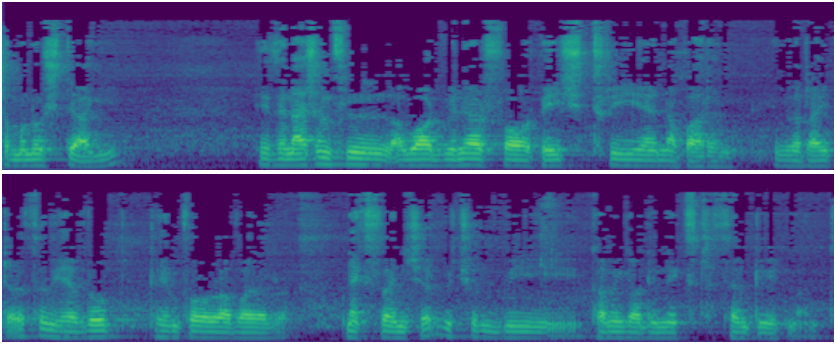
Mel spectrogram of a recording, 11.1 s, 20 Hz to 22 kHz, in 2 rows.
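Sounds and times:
man speaking: 0.0s - 0.9s, 1.7s - 11.0s.

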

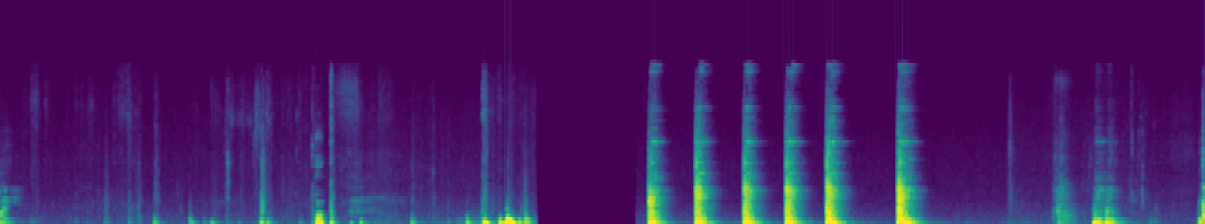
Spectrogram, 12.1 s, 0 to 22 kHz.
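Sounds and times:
sharp knocks in van: 6.5s - 9.3s.

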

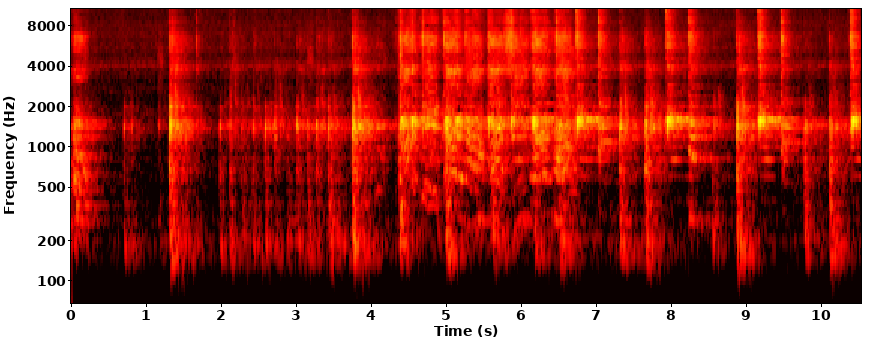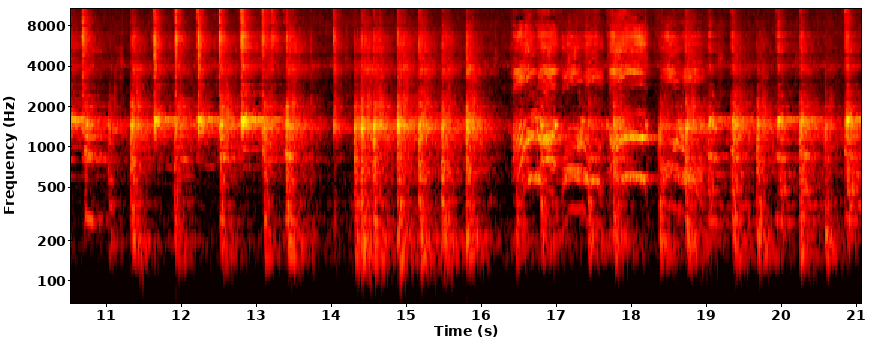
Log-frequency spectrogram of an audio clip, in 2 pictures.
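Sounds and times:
singers chanting: 4.3s - 7.3s, 16.4s - 21.0s.

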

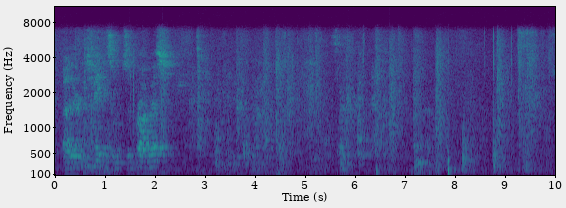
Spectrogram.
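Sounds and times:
footsteps on wooden floor: 3.2s - 9.7s.

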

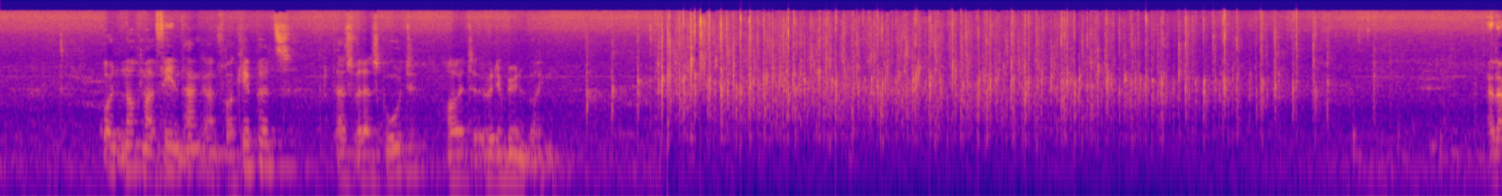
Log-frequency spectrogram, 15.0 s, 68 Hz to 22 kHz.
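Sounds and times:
audience applauding: 5.8s - 13.9s.

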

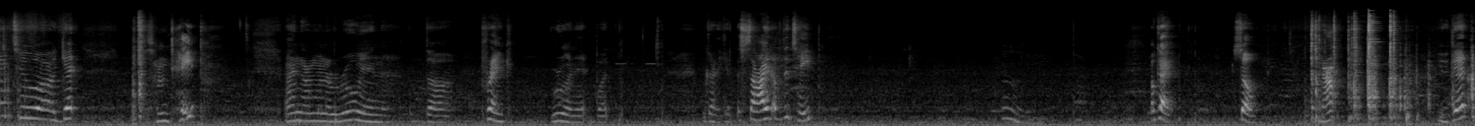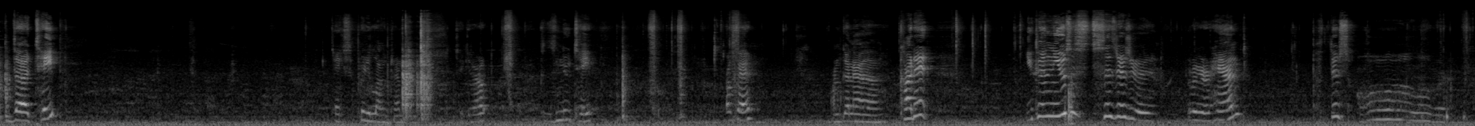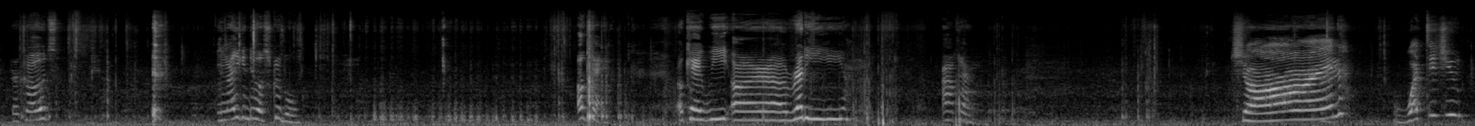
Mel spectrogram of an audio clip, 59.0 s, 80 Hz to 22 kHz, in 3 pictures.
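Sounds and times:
pen scribbling on paper: 44.0s - 46.7s.

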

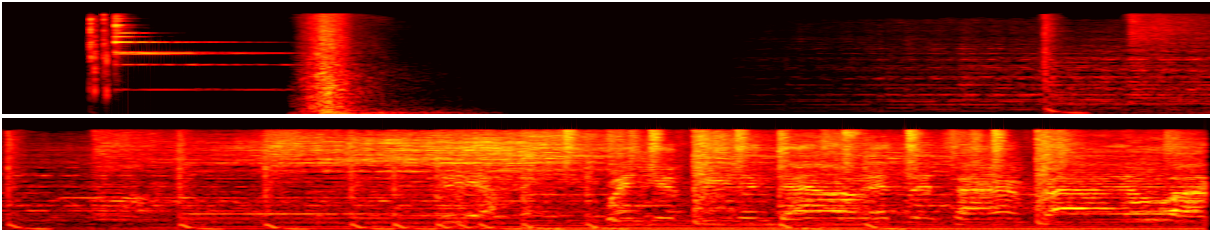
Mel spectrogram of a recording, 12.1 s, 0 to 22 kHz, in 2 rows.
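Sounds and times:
bell-like ding: 0.5s - 1.6s.

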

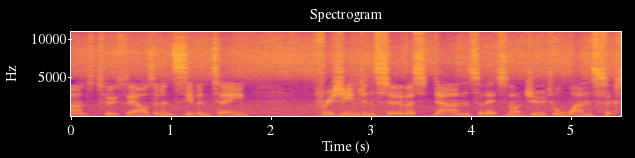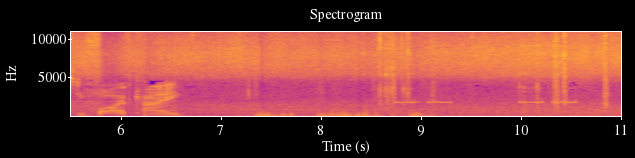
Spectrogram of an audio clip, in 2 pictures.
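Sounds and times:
low rumbling thumps: 2.3s - 4.0s, 7.2s - 8.6s
car warning chime beeps: 8.7s - 9.4s, 10.0s - 10.6s.

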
